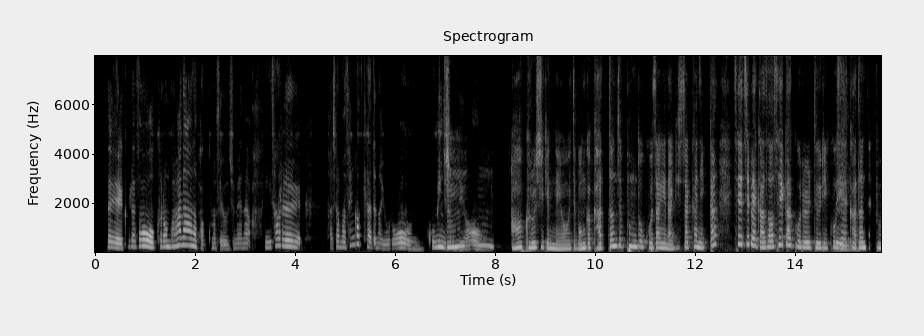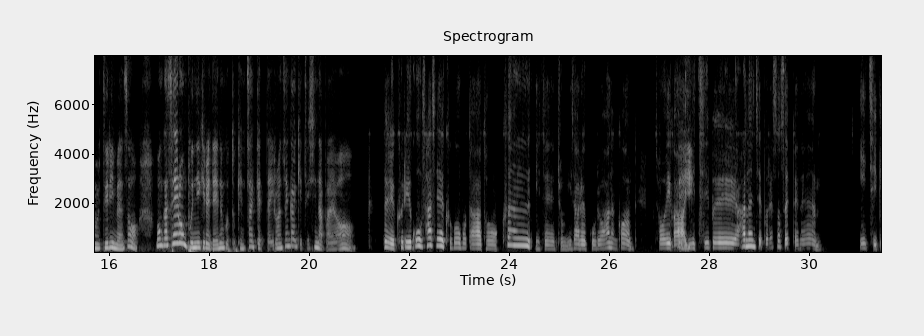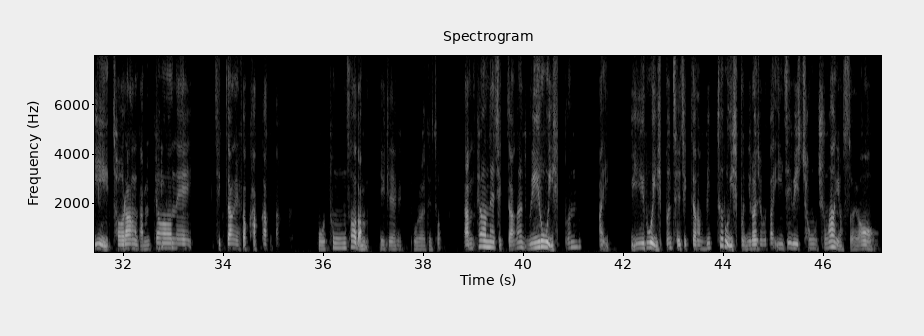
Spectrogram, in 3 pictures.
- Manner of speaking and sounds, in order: other background noise; tapping
- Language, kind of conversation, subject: Korean, advice, 이사할지 말지 어떻게 결정하면 좋을까요?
